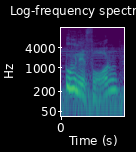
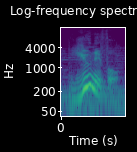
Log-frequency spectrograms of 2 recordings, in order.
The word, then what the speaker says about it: uniform: university uniform and European we pronounce all these words with a year sound at the front it's not university it's university it's not uniform but uniform and it's not European it's European so we have to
